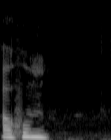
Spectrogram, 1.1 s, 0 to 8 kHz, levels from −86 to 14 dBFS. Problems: none marked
